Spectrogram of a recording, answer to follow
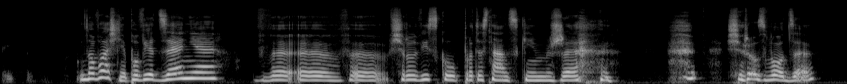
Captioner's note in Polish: śmiech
